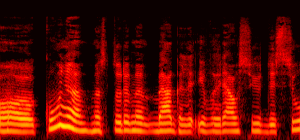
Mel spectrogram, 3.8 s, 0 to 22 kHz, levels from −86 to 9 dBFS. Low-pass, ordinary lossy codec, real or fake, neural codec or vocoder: 14.4 kHz; MP3, 64 kbps; fake; vocoder, 44.1 kHz, 128 mel bands, Pupu-Vocoder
